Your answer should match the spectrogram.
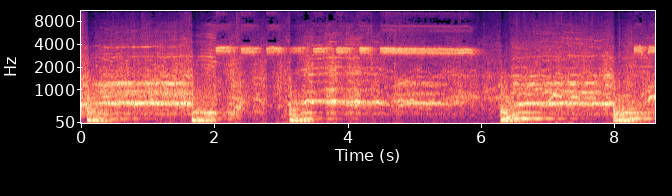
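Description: Big taiko drum on a festival yatai float beaten with slow, heavy strokes while the bearers chant together in long, drawn-out calls. A shrill whistle blows in quick pulses from about two seconds in, then holds one long blast.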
